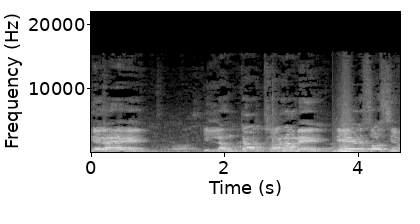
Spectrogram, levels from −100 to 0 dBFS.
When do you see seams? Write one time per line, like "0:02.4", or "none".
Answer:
0:03.5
